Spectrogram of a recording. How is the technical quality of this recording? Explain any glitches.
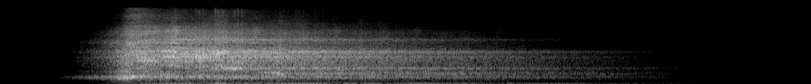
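No glitches are audible anywhere in the recording; its technical quality holds steady throughout.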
